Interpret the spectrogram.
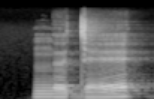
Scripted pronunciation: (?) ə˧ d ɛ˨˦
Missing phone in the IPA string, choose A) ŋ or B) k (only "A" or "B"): A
